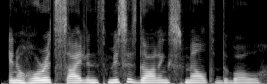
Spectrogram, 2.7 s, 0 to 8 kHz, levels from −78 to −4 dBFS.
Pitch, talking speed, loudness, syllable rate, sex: 190 Hz, 200 wpm, -16 LUFS, 5.3 syllables/s, female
